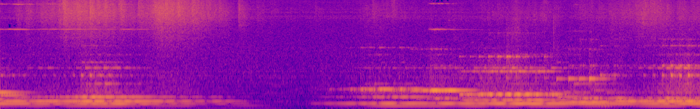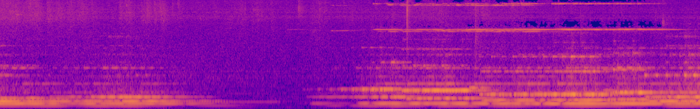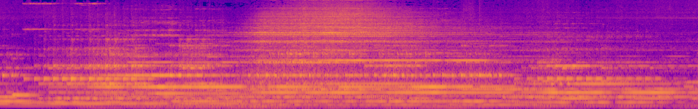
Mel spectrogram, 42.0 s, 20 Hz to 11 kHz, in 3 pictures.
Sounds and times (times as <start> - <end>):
Marimba, xylophone: 0.0 - 5.3, 6.3 - 41.9.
